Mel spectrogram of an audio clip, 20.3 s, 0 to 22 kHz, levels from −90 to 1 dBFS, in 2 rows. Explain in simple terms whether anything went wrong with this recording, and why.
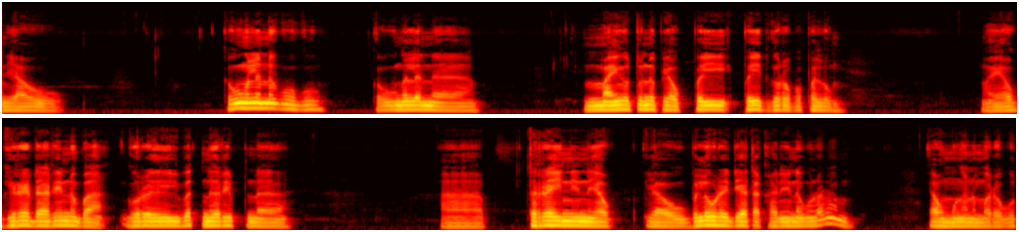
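Nothing went wrong with this audio; there is no technical fault to hear anywhere in the recording.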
